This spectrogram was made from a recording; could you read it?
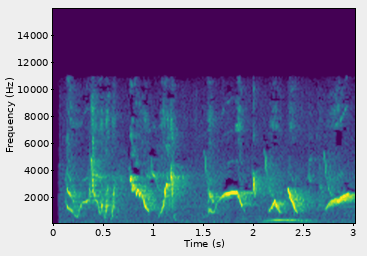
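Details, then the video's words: A lyrebird pours out a rapid jumble of loud, harsh squawks and sweeping whistled notes that rise and fall in quick, varied succession. "LyreBird Calling"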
